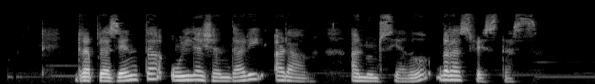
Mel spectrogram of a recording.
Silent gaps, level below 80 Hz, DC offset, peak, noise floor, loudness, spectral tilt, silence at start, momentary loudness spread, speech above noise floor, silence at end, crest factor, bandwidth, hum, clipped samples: none; -70 dBFS; under 0.1%; -2 dBFS; -54 dBFS; -20 LUFS; -5 dB/octave; 0.4 s; 15 LU; 34 dB; 0.6 s; 18 dB; 11.5 kHz; none; under 0.1%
